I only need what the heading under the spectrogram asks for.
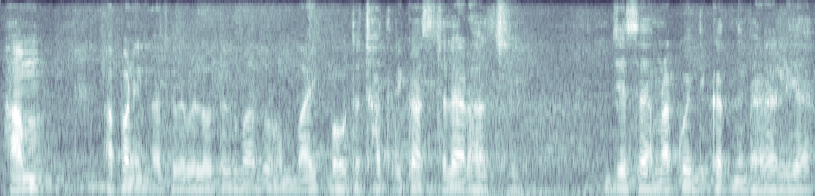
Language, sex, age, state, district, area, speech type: Maithili, male, 30-45, Bihar, Purnia, rural, spontaneous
